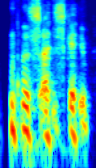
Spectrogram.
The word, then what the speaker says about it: Psyscape: Pronounce the P. Psyscape to make this.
